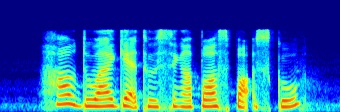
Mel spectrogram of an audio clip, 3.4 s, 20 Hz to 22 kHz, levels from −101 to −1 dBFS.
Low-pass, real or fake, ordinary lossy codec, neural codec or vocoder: 7.2 kHz; fake; MP3, 64 kbps; codec, 16 kHz, 16 kbps, FunCodec, trained on Chinese and English, 50 frames a second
